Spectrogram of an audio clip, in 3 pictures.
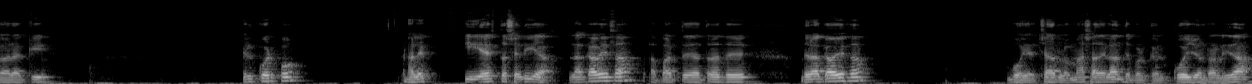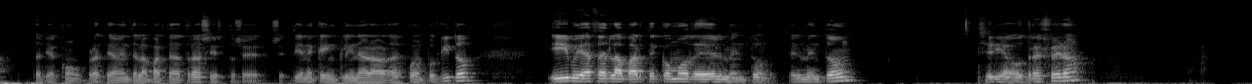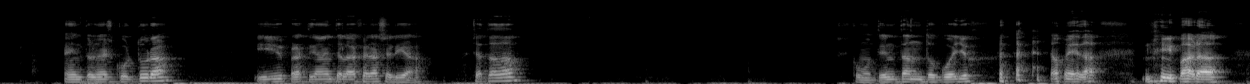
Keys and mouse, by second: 0.4 drag, 2.1 right click, 9.7 click, 9.9 g, 11.5 click, 13.4 g, 13.8 click, 14.1 right click, 14.8 right click, 15.1 g, 15.8 click, 17.9 right click, 22.9 shift+d, 23.6 click, 24.5 Tab, 28.2-36.1 drag, 36.1-37.5 ctrl+middle drag.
